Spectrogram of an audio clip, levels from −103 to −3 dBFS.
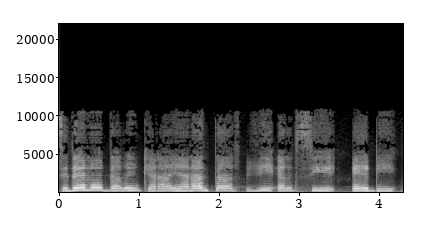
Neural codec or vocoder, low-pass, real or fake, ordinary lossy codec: codec, 24 kHz, 0.9 kbps, WavTokenizer, medium music audio release; 10.8 kHz; fake; MP3, 48 kbps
